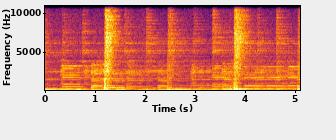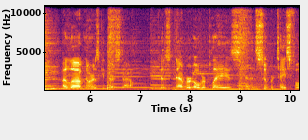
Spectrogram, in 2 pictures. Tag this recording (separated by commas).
Speech, Music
